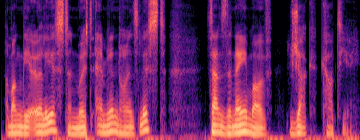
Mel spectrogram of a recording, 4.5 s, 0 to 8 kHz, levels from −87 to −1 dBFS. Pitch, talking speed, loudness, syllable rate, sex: 100 Hz, 200 wpm, -17 LUFS, 5.8 syllables/s, male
